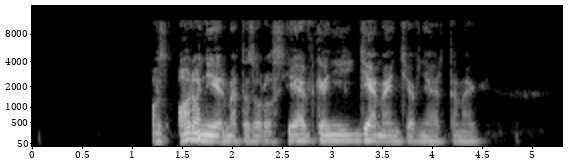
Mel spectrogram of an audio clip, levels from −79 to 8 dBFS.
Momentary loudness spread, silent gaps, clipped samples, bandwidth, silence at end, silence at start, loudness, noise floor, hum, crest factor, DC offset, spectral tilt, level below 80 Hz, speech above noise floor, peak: 15 LU; none; under 0.1%; 11.5 kHz; 0.8 s; 1.2 s; -19 LUFS; -82 dBFS; none; 20 dB; under 0.1%; -5.5 dB/octave; -42 dBFS; 63 dB; 0 dBFS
